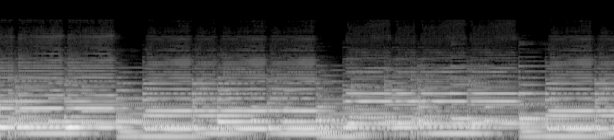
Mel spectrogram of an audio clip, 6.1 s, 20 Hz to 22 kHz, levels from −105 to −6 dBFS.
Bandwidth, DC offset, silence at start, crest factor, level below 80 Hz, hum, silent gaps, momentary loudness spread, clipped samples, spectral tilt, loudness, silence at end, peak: 5 kHz; under 0.1%; 0 s; 12 dB; -60 dBFS; none; none; 5 LU; under 0.1%; -10 dB/octave; -23 LUFS; 0 s; -10 dBFS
